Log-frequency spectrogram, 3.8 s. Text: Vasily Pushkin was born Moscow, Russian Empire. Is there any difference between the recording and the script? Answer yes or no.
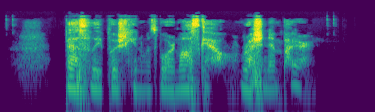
no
